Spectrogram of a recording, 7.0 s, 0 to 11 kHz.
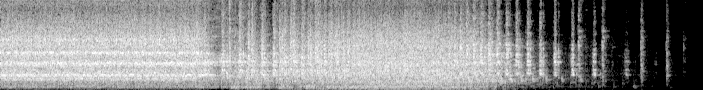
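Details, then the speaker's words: Toro 22-inch Recycler self-propelled mower, pull start previously seized and freed with oil in the cylinder, crankcase overfull with oil; fed starting fluid, it runs loud and ragged, sputters and dies, fuel-starved; carburetor suspected, not confirmed. "so the good news is it runs the bad news is it's not getting fuel unless I spray stuff into it"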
